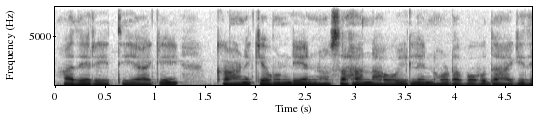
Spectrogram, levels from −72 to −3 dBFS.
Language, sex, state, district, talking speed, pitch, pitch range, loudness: Kannada, female, Karnataka, Bangalore, 100 wpm, 150 Hz, 150-155 Hz, -12 LUFS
